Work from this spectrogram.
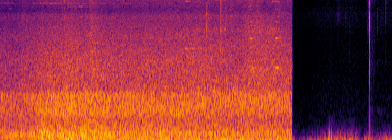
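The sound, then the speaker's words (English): Street traffic on a residential road outside a home: a steady, loud roar of passing vehicles fills about six seconds, then cuts abruptly to near quiet with a few faint sounds. “Yeah, and this is the sound of the street I live in.”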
